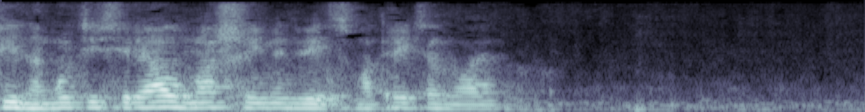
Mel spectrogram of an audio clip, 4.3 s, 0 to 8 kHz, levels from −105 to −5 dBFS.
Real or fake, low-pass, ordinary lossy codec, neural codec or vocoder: fake; 7.2 kHz; MP3, 32 kbps; codec, 16 kHz, 4 kbps, FreqCodec, smaller model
